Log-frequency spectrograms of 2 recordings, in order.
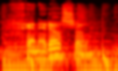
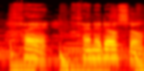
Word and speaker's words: generoso: A GE and a GI. Generoso. Jinete. Notice my pronunciation of the G?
